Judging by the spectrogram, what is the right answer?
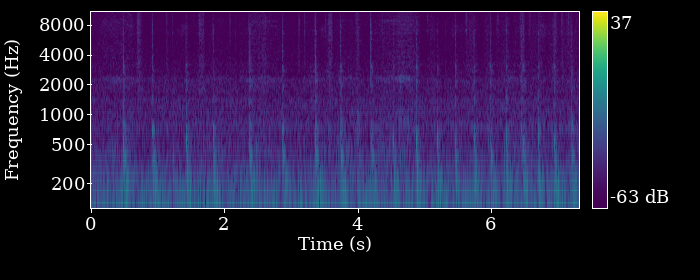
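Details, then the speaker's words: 2016 Chevy Cruze Premier Turbo, front driver's side knocking, car on jack stands: sharp dry clunks about every half second as the suspension is rocked by hand; worn, ungreased sway bar link with play, strut also suspected. "i could hear it's dry hasn't been greased even though it's got zerks they're dry ain't no grease you can hear that"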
